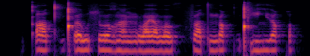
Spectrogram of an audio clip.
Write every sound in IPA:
qʼ a˨ tˤ ǃʼ ʌ˨ w ɬ o˨ ʁ ã˨ ŋ lˠ ɛ˨ lˠ o˨ x f ɯ˨ tˤ ŋʷ i˦ q ǃʼ i˦ lʲ u˦ q

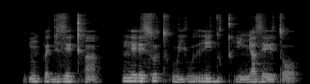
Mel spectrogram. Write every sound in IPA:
ɗ ũ˨ p ɛ˨ ɡ ɪ˦ z eː˨ kʰ ã˨ | n e˦ ɾ e˦ s ʊ˦ tʰ u˨ j uː˦ r i˦ d u˨ kʰ i˨ ɲ a˦ z eː˨ t ɔ˨

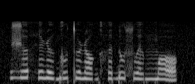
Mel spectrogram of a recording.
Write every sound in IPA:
ʒ ɵ h i ɳ ɯ ɡ u tʷ æ ɳ ɔ ɡ h ə ɗ u sʷ æ l ŋ͡m ɔ

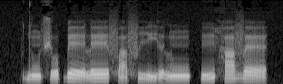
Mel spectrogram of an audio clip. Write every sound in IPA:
d ũ˨ ʃ ʊ˨˦ ɓ eː˦˨ l eː˦ f a˨ f iː˦˨ j ɪ˨ l ũ˦ | ĩ˨˦ h a˦ v ɛ˦˨

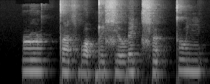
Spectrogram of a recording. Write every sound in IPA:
ɭ u ɭ tː ã ɬ b ɑ ʔ ɖ ə ɕ ə u̯ ɾ ɛ t͡ɕʰ ə̃ ʔ tː u ɲ

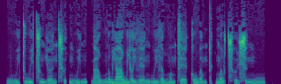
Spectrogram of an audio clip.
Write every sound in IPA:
w uː˨ j t̪ uː˧ j t͡s ʊ˨˩ ŋ j œː˨ n t͡sʰ ɵ˧ t̚ m uː˨˧ j ŋ ɪ˥ k̚ aː˨˧ w ŋ ɐ˥ w j aː˥ w j ɐ˧ j l ɛː˨ ŋ uː˧ j l ɐ˥ w m ɐ˥ m t͡s ɛː˧ k o˥ w ɐ˨ m t̪ ɪ˥ k̚ m ɐ˥ w t͡sʰ ɵ˨ ɥ s ɵ˨˩ n m uː˥ k̚

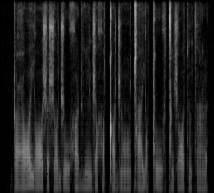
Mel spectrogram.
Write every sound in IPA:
ʈ ɔ ʕ ɔː j ɔː ʃ ɔ ʃ ɔ d͡ʒ uː x ɒ ɖʱ ĩː d͡ʒ ɒ x ɒ ǃ ɒ d͡ʒ ɔ̃ː ǁ a j ɔ ǃ uː x ǀ ĩ ʃ ɔː t͡s ũ t͡s ã ɭ

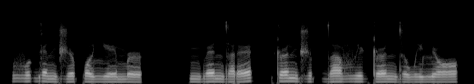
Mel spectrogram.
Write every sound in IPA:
v ʊ ɡ ɛ n d͡ʒ ə˞ p ɔ ʎ e m ə˞ | m b ɛ n d a ɾ ɛ | ʈ œ n d͡ʒ œ p d̪ a v i ʈ œ n d ʊ w i lʲ ɔ

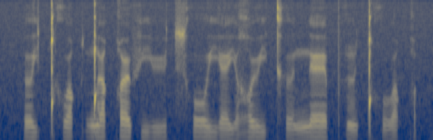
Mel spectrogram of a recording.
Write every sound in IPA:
ə˨ j ǃʰ o˨ q ŋ͡ǃ ə˦ q ʉ˦ f j y˨˦ t͡sʰ o˦ j ɛ˨ j ʁ ʉ˦ j kʰ ə˨ n ɛ˦ pʰ ə̃˨ ǃʰ o˨ q

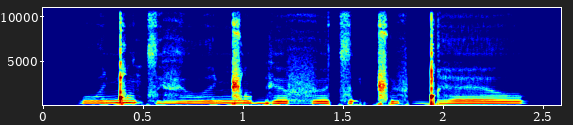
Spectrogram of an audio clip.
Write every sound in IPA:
u ɪ̯ ŋ͡ǃ ũ t͡s ə̤ vʲ uː ɪ̯ ŋ͡ǁ u bʲ œ f ø t͡s ə ʔ ǁ y f ɡ͡ǃ ɛː ʊ̯

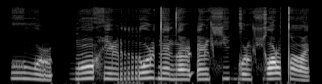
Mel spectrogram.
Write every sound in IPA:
ɦ u ɭ | ɡ ɔ̃ h i ɭ r o ɭ d ɛ̃ d ã ɭ ʔ ɛ̃ ɭ ç i ɡ o ɭ ç ɔ ɭ tˤ ɛ̃

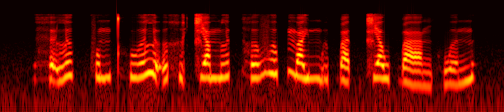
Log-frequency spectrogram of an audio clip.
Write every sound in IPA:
h ɛ̰˧˨ l əː˦˥ k̚ f ə˨˦ m t̪ʰ u˨˦ ə̯ l ə̰ː˧˥ x ɨ̰˧˨ j t͡ɕ aː˧ m l ə˦˥ t̚ h əː˨˦ v əː˦˥ p̚ m a˧ j m ɨ̰˧˥ ɓ a˨˩ t̚ t͡ɕ a˧ w ɓ aː˨˩ ŋ h w ə˨˦ n

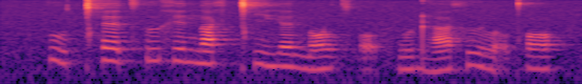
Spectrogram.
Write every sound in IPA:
k u˧˩ ǀʰ ɛ˧ t͡sʼ ɯ˥ x e˥ n a˥ x ǀʰ i˥˧ j ɛ˧ n ɔ˩˧ l t͡sʼ ɔ̰˧˩ f u˩˧ ɖʱ a˩˧ x ɯ˥˧ l ɔ̰˩˧ t̪ʰ ɔ˧

